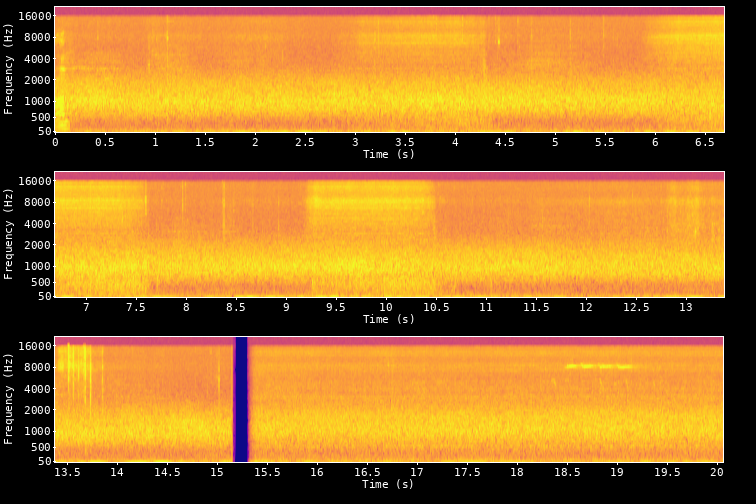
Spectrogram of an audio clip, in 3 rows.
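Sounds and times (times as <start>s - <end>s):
steady hiss: 0.0s - 13.8s
puffs of air through blow tube: 2.9s - 5.2s, 5.9s - 7.7s, 9.2s - 10.7s.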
